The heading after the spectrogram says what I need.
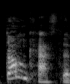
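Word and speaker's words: Doncaster: the dcast don don I'm pronouncing things so weirdly donter it's Don cter mate uh because I'm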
